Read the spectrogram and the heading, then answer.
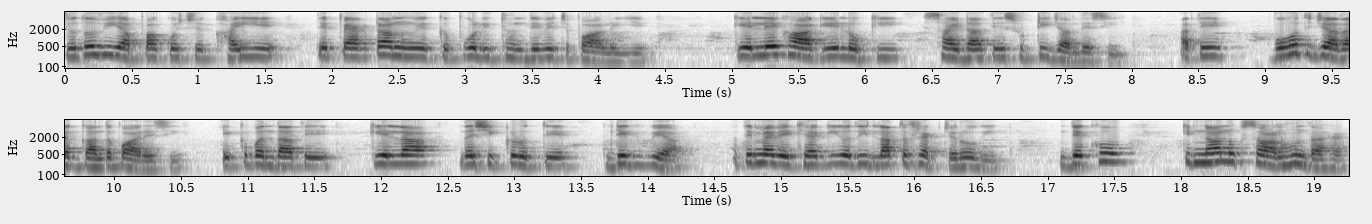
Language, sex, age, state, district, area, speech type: Punjabi, female, 45-60, Punjab, Hoshiarpur, urban, spontaneous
